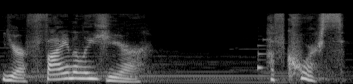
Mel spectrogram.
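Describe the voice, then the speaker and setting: A woman playing a shrewd, bitter woman in an anime game, measured and accusing. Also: mid-range voice, very animated, big-room sound, soft background music.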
